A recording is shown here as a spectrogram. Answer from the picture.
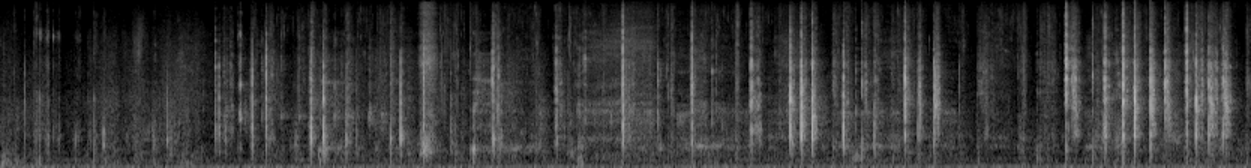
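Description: Close-up crunching and chewing of crisp food, sharp crunches coming in quick clusters, busiest about ten seconds in and again near the end.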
